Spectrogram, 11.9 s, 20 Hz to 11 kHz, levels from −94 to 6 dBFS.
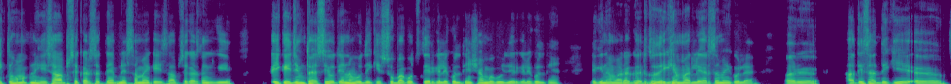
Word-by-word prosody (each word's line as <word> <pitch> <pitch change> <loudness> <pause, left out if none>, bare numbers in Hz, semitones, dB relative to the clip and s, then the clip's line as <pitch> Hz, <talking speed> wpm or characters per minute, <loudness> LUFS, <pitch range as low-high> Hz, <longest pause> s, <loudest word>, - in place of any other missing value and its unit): एक 110 - -2
तो 120 - +2
हम 115 -1 +3
अपने 110 +1 +2
हिसाब 100 +1 +1
से 105 - +1
कर 95 -2 -1
सकते 100 - -2
हैं 95 - +2
अपने 95 - +2
समय 95 +2 +1
के 100 - -3
हिसाब 90 -3 -2
से 95 - -2
करते 90 -1 -1
हैं 90 -1 0
क्योंकि 95 0 +1 0.5
कई-कई 125 +1 +4
जिम 120 +1 +3
तो 125 - +3
ऐसी 110 +3 -1
होती 105 -3 +2
हैं 105 - +3
ना 125 - +5
वो 115 -1 +3
देखिए 105 0 -2
सुबह 105 0 0
कुछ 105 +4 -2
देर 100 -1 +2
के 105 - 0
लिए 100 - 0
खुलती 100 0 0
है, 100 - 0
शाम 90 0 +1
को 95 - +1
कुछ 90 -1 +1
देर 90 -1 +1
के 90 - -4
लिए 90 0 -2
खुलती 90 0 -2
हैं। 90 - -6 0.4
लेकिन 110 +1 +2
हमारा 95 0 +1
घर 105 -1 -1
तो 110 - +1
देखिए 105 +1 +2
हमारे 100 0 +1
लिए 100 - +1
हर 100 - -3
समय 110 -1 +3
खुला 100 -1 -1
है। - - -8 0.4
और 115 +3 0 0.4
साथ 115 0 -1
ही 120 - +4
साथ 125 -2 0
देखिए 115 +2 0
अ, 95 0 -2
100 Hz, 295 wpm, -19 LUFS, 95-110 Hz, 0.5 s, ना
